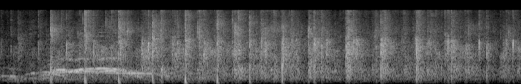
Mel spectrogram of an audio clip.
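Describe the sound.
An audience at re:publica, standing and turned around, applauds the technical crew after a stage performance: many hands clapping in a dense, sustained patter with some sharper individual claps standing out, while a voice briefly calls out over the noise near the start.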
